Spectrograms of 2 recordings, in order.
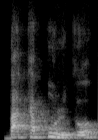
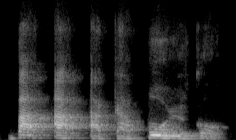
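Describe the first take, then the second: First: The three a vowels merge into one sound. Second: The three a vowels are said separately. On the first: The speaker calls it right. "Es más natural decir Acapulco" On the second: The speaker calls it wrong. "que decir va a Acapulco"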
